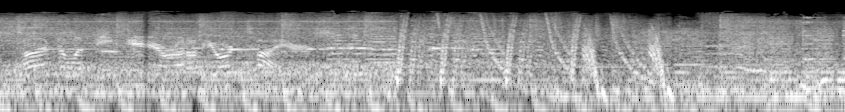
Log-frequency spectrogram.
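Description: Cartoon action music with sound effects, and short gliding vocal-like cries in the first half.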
